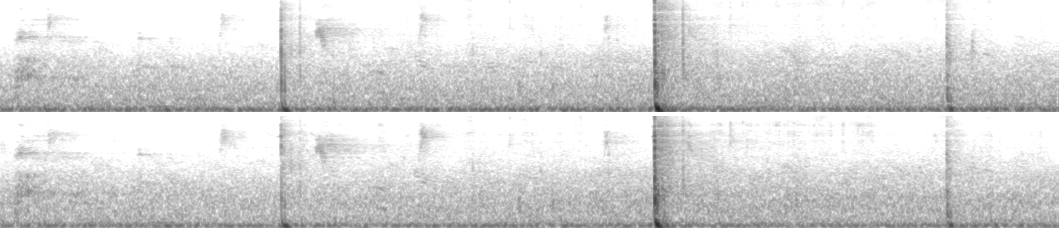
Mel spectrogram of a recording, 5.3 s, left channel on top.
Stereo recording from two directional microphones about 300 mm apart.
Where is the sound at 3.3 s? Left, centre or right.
Centre.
